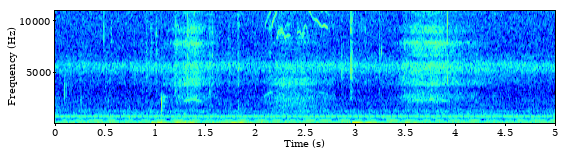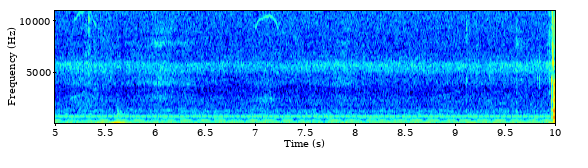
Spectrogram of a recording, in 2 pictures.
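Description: A faint, steady two-tone background hum with low rumble, broken by a few soft low thumps about one, three and five and a half seconds in.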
